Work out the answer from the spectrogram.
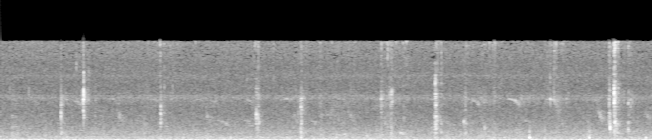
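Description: Chewing with scattered, irregular wet mouth smacks and clicks over a low steady hum.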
